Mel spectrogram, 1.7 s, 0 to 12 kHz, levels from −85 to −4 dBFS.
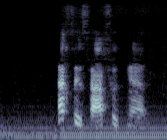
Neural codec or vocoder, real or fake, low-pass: none; real; 10.8 kHz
